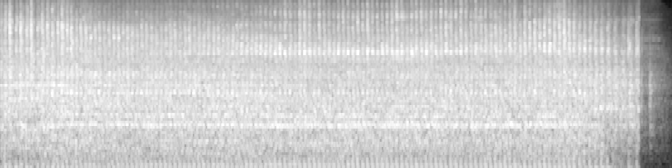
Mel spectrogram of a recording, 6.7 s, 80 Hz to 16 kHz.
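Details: Craftsman Select 26 snow blower (model 31AM6C2FB93, 675 engine), previously a no-start, after choke and three primes at mid throttle: small single-cylinder putters fast and evenly, no misses or surging, then shuts off cleanly: normal running.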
